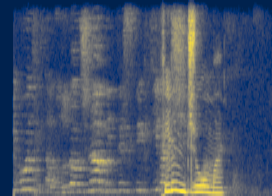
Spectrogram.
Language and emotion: Russian, neutral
